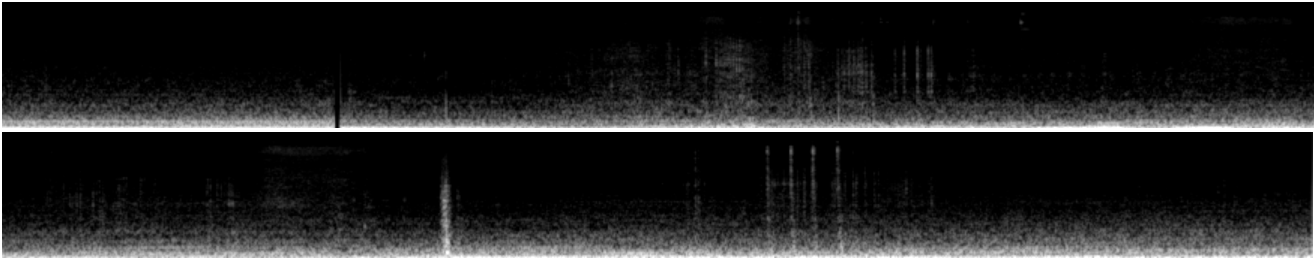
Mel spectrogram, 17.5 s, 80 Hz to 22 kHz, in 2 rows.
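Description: Twin-turbocharged Ford F-150 5.0 Coyote V8 heard from inside the cab, a steady low engine and road rumble under light, gentle driving through the full stock exhaust, growing a little louder in the last few seconds. A few sharp clicks come about twelve and fourteen seconds in.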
